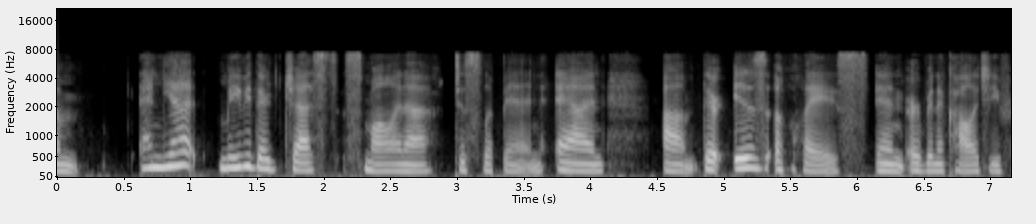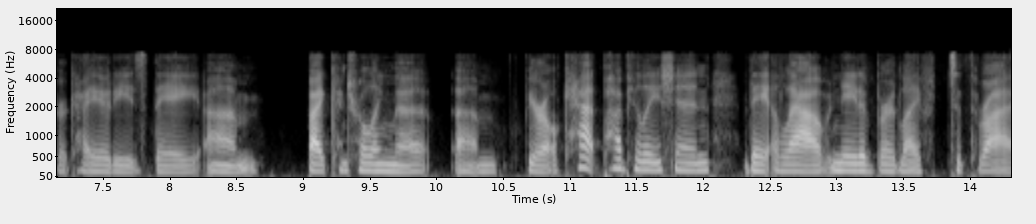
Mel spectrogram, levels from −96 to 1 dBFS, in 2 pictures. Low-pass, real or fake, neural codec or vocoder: 7.2 kHz; fake; codec, 16 kHz, 4 kbps, X-Codec, WavLM features, trained on Multilingual LibriSpeech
